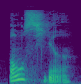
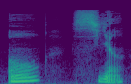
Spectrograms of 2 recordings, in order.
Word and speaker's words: ancien: Ancien. Remember, A-N, ancien. Ancien.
